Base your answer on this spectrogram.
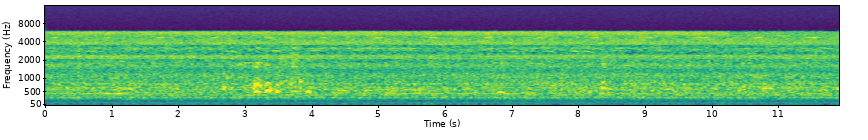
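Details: Steady broadband hiss with no clear animal call, only a faint brief knock near the middle.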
